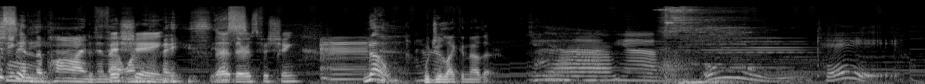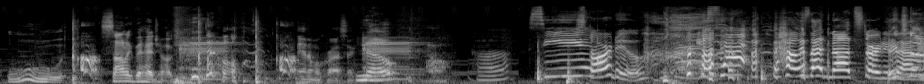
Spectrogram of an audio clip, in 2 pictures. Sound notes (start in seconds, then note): 1.2 laughs; 3.2 buzzer; 11.0 buzzer barks; 11.1 buzzer; 11.1 laughs; 12.9 buzzer; 12.9 buzzer barks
